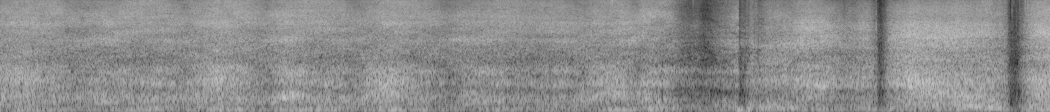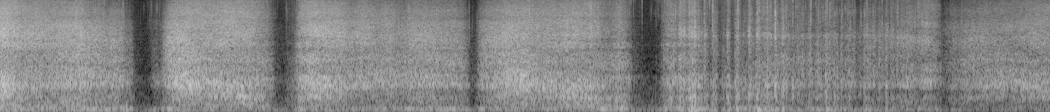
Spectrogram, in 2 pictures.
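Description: Fingertips rub a small white polystyrene foam box held in both hands, producing a bright, dry squeaking and scratching. The rubbing runs continuously at first, then breaks into separate strokes with short pauses between them.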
